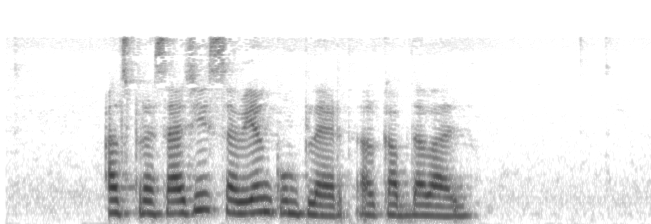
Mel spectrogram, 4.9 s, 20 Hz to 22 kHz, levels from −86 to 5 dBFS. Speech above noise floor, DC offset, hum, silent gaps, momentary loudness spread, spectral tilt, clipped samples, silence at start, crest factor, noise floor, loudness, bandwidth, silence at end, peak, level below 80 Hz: 44 dB; under 0.1%; none; none; 5 LU; -5.5 dB/octave; under 0.1%; 0.8 s; 16 dB; -66 dBFS; -23 LUFS; 11.5 kHz; 1.35 s; -8 dBFS; -66 dBFS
